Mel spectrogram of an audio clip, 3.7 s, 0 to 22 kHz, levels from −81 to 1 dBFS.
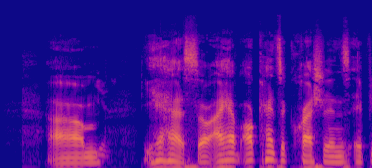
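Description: A speech clip with nothing technically wrong with it.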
